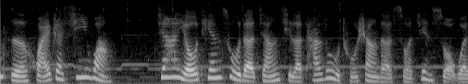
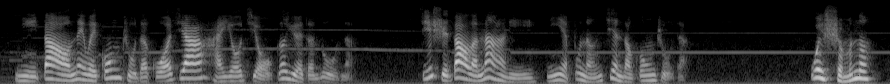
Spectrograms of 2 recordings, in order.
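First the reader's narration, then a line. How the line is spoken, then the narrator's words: Plain question. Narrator (Chinese): 王子问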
